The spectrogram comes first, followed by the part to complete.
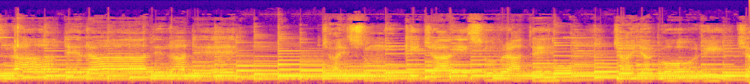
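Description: A man singing a slow devotional song with vibrato, accompanying himself on an acoustic guitar.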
